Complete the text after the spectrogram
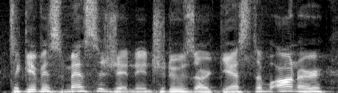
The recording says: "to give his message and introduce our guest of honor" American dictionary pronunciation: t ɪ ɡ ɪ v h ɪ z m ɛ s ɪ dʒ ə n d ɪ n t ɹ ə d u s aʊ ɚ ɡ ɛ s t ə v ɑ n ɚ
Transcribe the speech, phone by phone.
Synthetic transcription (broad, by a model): t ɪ ɡ ɪ v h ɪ s m ɛ s ɪ dʒ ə n ɪ n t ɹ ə d u s aʊ ɚ ɡ ɛ s t ə v ɑ n ɚ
